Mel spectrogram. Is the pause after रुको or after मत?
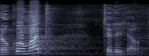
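after मत. The pause comes right after मत.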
